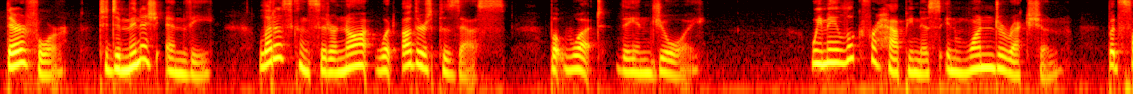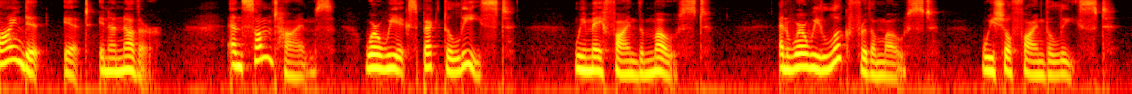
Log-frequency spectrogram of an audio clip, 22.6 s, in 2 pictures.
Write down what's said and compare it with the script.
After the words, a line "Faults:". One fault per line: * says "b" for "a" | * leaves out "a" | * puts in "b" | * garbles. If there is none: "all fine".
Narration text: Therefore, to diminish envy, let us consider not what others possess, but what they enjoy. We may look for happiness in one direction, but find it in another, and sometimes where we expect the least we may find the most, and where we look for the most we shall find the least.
Therefore, to diminish envy, let us consider not what others possess, but what they enjoy. We may look for happiness in one direction, but find it it in another, and sometimes where we expect the least we may find the most, and where we look for the most we shall find the least.
Faults:
* puts in "it"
